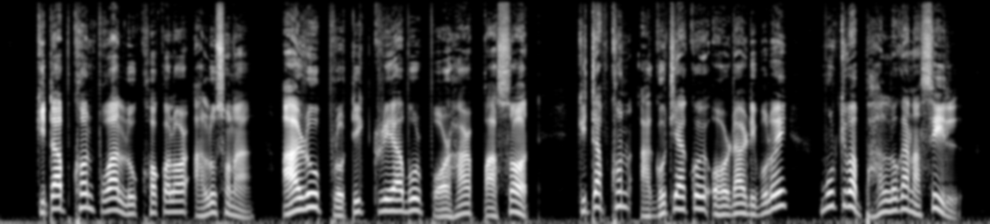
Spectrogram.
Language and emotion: Assamese, disgusted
